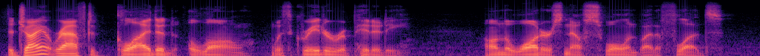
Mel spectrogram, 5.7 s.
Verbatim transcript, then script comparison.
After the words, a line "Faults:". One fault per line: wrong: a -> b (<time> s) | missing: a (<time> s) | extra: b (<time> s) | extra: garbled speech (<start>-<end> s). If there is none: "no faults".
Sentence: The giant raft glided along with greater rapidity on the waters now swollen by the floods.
The giant raft glided along with greater rapidity on the waters now swollen by the floods.
Faults:
no faults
